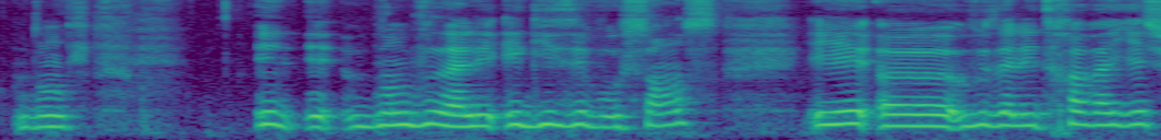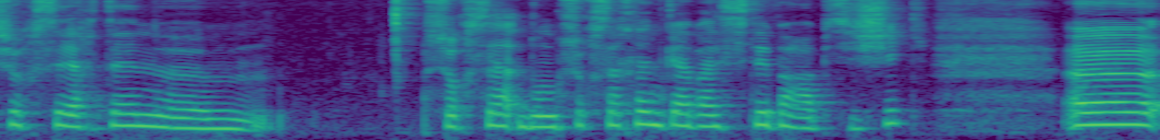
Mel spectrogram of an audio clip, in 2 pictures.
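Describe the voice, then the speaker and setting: A woman's voice: medium pitch, fairly even intonation. Lisping woman giving an informal card reading. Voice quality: slight lisp, slushy sibilants. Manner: halting, repeats and rephrases words. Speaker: tarot and oracle card reader. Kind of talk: informal, improvised card reading addressed to viewers.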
